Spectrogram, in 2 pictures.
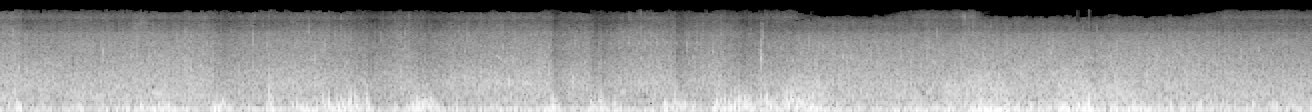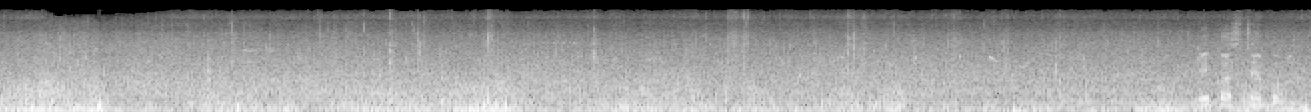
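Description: Wind buffeting the microphone in uneven gusts, over the rush of fast-flowing floodwater.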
